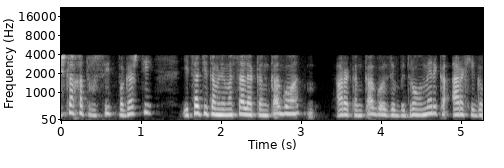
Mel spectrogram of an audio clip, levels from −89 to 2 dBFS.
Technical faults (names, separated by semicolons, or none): none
